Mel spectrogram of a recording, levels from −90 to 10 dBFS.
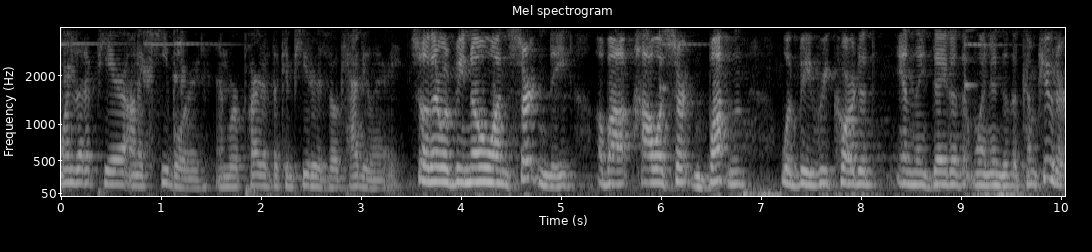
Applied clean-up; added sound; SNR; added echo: none; Bicycle bell; 19 dB; reverberation time 0.5 s.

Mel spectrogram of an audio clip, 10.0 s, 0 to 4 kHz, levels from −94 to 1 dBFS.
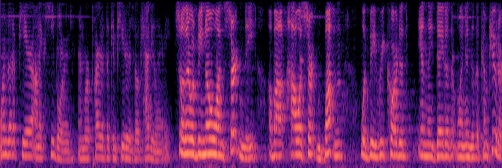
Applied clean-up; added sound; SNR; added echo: neural separator model SepFormer DNS4.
